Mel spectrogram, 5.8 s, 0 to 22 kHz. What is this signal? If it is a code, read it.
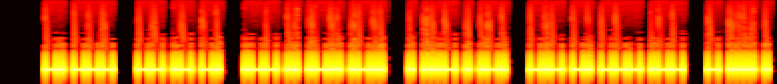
Morse code, heard as a keyed tone, about 44 wpm, 700 Hz. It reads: NO MAN WILL EVER KNOW THE
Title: Sentences from Top 1300 Words 45wpm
